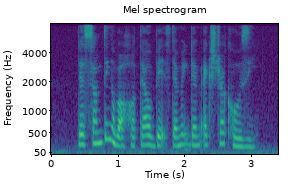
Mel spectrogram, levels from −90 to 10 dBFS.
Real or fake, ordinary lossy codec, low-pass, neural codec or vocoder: real; none; none; none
